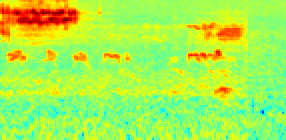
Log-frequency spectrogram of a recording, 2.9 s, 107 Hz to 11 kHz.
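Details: Corn bunting recorded on 4 June 2022: a brief, loud, high jangling burst of dense rattled notes at the start, then softer whistled phrases and chirps from other birds.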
